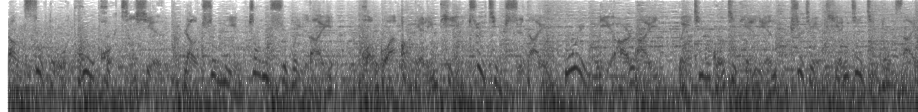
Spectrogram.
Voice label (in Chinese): 男 节目包装 致敬世锦赛, 国语男声配音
